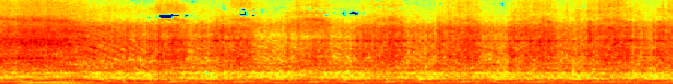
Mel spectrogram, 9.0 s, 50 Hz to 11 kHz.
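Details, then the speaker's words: The 853 diesel on its first start in almost two years, cold (block 24°, no block heater, fresh charged batteries). The idle lopes slowly at roughly one beat a second and sags. Owner suspects the fuel linkage is set low, since slight pedal pressure holds 600 rpm. Low unstable idle. "I think the fuel linkage must be set a little low cuz with just a little bit of pressure from my foot the uh idle is holding very nice right at 600"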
